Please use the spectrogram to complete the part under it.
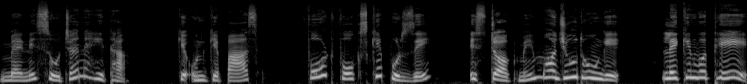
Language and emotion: Urdu, surprised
